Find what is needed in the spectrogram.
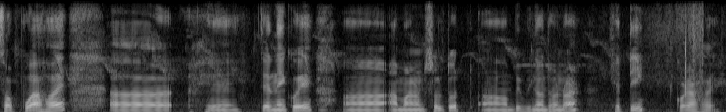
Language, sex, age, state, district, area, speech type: Assamese, male, 18-30, Assam, Jorhat, urban, spontaneous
